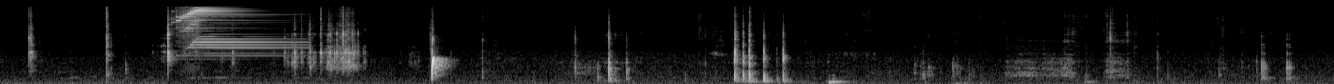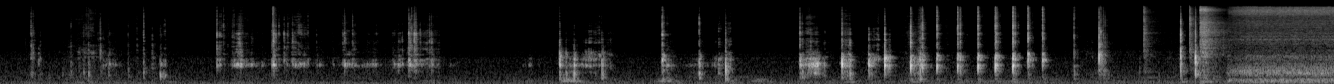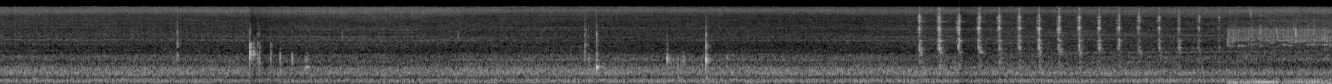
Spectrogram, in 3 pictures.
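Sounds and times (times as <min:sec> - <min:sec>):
plastic toy pieces clattering: 0:02.9 - 0:03.7
frying sizzle: 0:25.6 - 0:40.0.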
